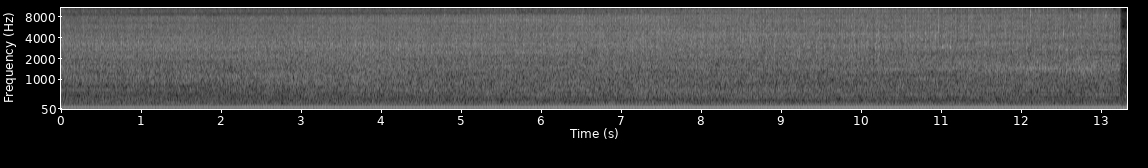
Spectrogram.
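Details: John Deere No. 5 sickle mower on tractor PTO (shaft lengthened by welding, 3-point hookup): deep steady tractor drone with even cutter-bar clatter about three times a second; normal operation.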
